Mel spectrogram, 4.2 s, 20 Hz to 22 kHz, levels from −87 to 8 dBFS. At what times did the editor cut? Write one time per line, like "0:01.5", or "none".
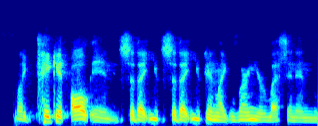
0:02.1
